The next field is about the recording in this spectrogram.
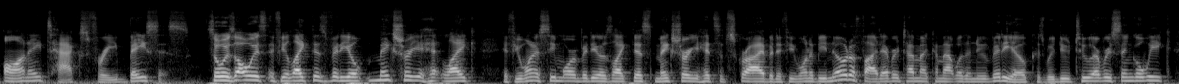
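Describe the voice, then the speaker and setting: A man's voice: on the high side, quick pace, hardly any pauses. A man hosting his own explainer channel, talking straight to the viewer in an upbeat, direct way and working through examples step by step. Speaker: financial educator, channel host. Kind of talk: explainer video to camera.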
